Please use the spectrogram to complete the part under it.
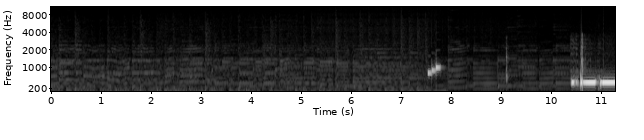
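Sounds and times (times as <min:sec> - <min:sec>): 
phone dialing beeps: 0:07.6 - 0:07.8, 0:10.4 - 0:11.2.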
